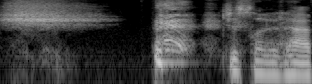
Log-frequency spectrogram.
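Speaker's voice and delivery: soft, slow, breathy drawn-out whisper. Retelling a line said while she sat there awkward: imitating own past whisper. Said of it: "I kind of happened to whisper".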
